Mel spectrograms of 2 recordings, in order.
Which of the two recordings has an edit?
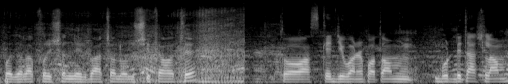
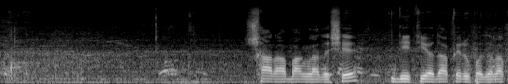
first; 1 cut; at 2.4 s

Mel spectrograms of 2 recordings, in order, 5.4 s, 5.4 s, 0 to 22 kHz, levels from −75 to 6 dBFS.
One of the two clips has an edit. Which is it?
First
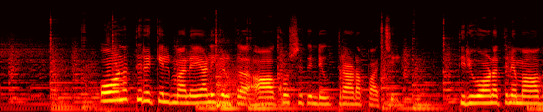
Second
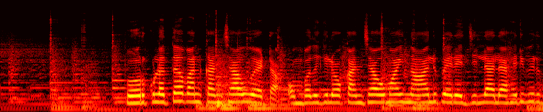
second; 1 cut; at 1.0 s

